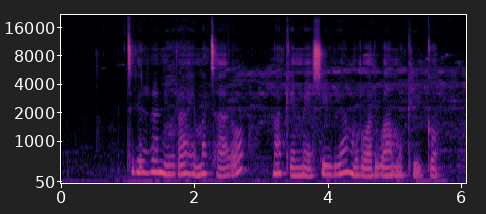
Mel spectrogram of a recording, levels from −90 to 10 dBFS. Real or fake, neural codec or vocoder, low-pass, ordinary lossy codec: real; none; none; none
